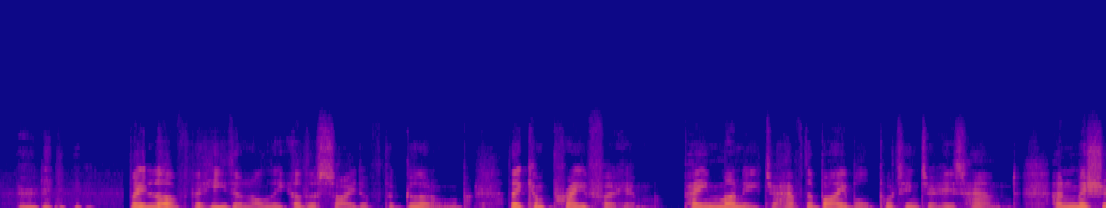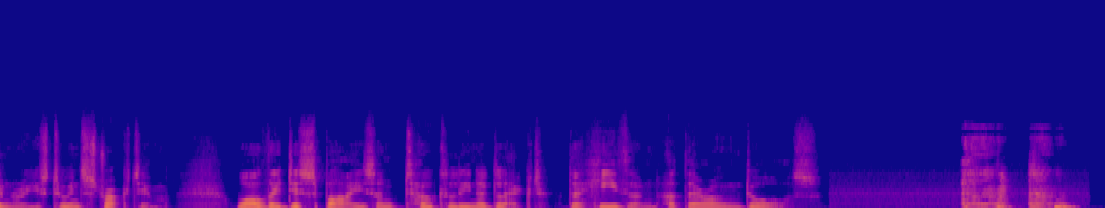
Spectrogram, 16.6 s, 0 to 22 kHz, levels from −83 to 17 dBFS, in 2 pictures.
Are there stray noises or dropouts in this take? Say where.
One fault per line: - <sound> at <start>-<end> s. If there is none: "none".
- breath at 0.1-0.7 s
- cough at 15.5-16.4 s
